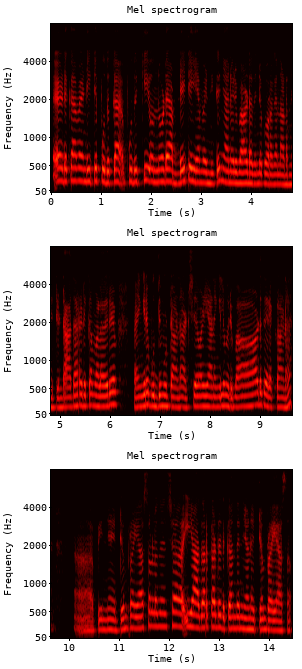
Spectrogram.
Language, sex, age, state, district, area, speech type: Malayalam, female, 60+, Kerala, Wayanad, rural, spontaneous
